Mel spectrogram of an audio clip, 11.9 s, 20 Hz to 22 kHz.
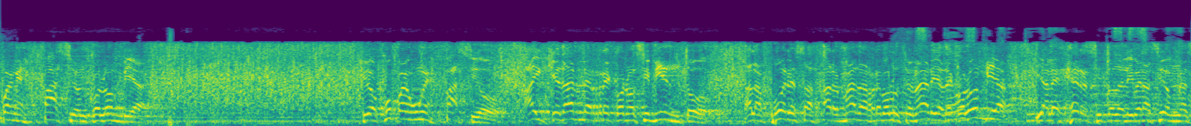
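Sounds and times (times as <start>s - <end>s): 
speech: 0.0s - 1.9s, 3.6s - 11.8s
audience applause: 0.0s - 5.9s, 8.7s - 11.8s.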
